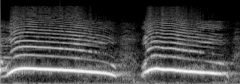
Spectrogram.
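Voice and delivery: loud, very high, long "woo"; imitating an ecstatic worshiper's holler; shouted whoop. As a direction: let out a piercing revival whoop. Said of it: "he was shouting, he was going".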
